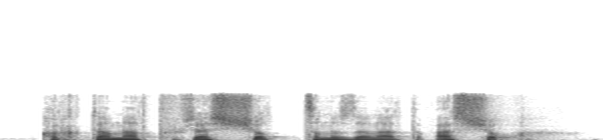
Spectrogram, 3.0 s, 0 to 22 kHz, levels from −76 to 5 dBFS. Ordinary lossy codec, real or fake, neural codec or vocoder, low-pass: MP3, 96 kbps; fake; codec, 16 kHz, 0.5 kbps, X-Codec, HuBERT features, trained on LibriSpeech; 7.2 kHz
